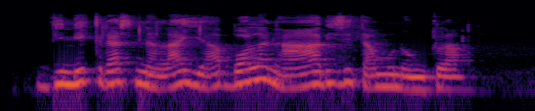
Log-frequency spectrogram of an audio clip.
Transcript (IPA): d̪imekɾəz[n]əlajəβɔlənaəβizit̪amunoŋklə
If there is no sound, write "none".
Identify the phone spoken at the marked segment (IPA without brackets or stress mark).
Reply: n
